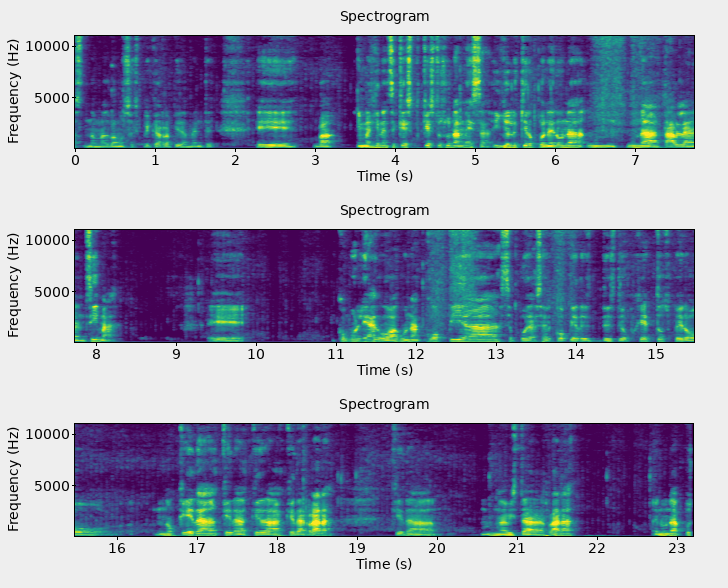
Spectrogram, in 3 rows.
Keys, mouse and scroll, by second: 4.2 middle click, 4.9 scroll up 1, 5.5 middle click, 13.1 click, 18.8 middle click, 21.4 shift+Delete.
